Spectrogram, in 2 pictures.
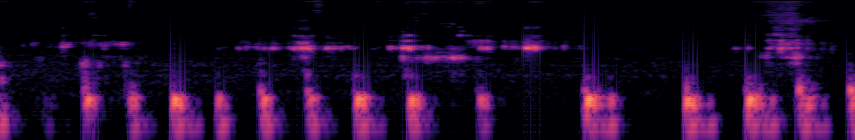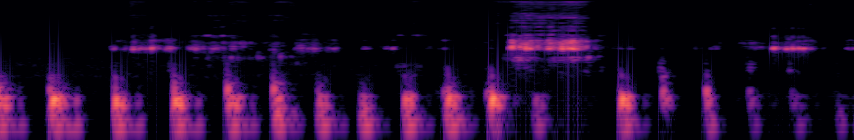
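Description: Experimental electronic music from physical-modeling and modular synthesis: a rapid, uneven train of short low thuds, about four a second, with scattered higher clicks and chirps over it.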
